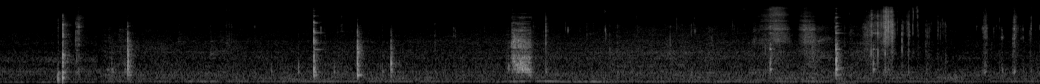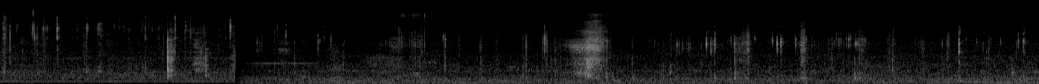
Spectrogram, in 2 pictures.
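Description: Quiet, close-up eating sounds: biting into and chewing a chewy pretzel-bagel sandwich, with scattered short clicks and soft taps. Near the start a few sharp clicks come as sriracha is squeezed from its bottle.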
